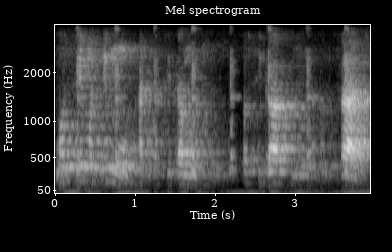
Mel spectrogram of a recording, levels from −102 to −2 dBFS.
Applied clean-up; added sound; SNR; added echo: none; Clock; 18 dB; reverberation time 1.0 s.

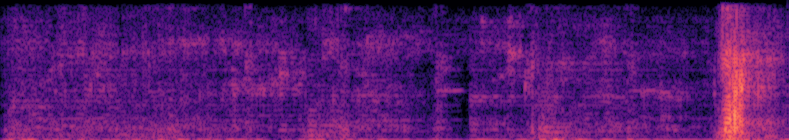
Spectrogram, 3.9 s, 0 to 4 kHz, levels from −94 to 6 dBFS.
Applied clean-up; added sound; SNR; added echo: neural separator model SepFormer WHAMR!.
